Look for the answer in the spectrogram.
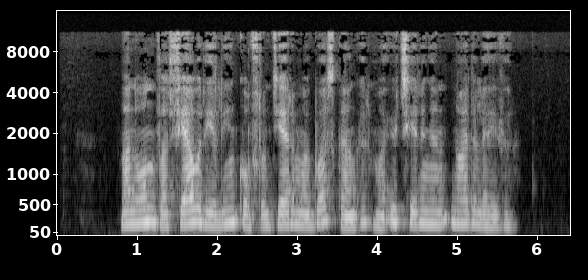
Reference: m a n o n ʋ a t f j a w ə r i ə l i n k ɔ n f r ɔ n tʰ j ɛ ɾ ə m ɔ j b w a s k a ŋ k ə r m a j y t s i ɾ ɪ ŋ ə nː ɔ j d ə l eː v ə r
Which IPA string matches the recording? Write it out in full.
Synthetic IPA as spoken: m a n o n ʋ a t f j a w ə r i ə l i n k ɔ n f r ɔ n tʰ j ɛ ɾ ə m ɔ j b w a s k a ŋ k ə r m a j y t s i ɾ ɪ ŋ ə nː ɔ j d ə l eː v ə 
